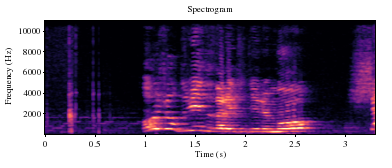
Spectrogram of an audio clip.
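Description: A young woman speaks clearly with animation.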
